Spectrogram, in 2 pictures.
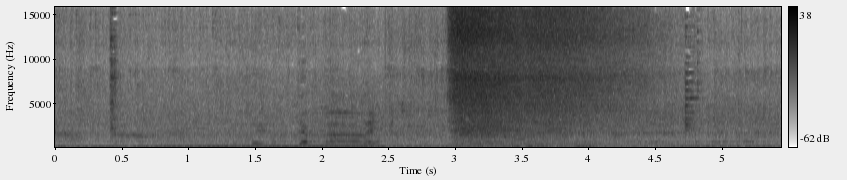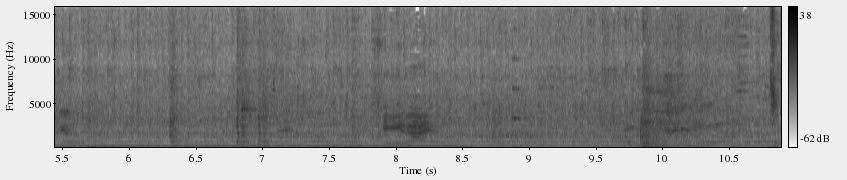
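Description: Old four-wheel-drive truck's engine running with a steady low drone. About three seconds in comes a loud hiss of released air lasting about a second, and the engine then grows fainter as the truck moves off.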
